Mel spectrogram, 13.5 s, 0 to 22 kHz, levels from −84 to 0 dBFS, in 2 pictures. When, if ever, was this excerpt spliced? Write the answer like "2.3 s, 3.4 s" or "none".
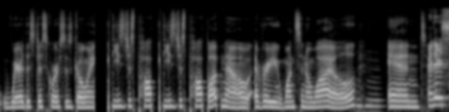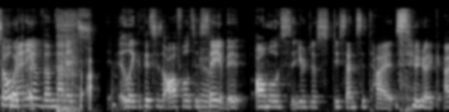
2.3 s, 10.1 s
